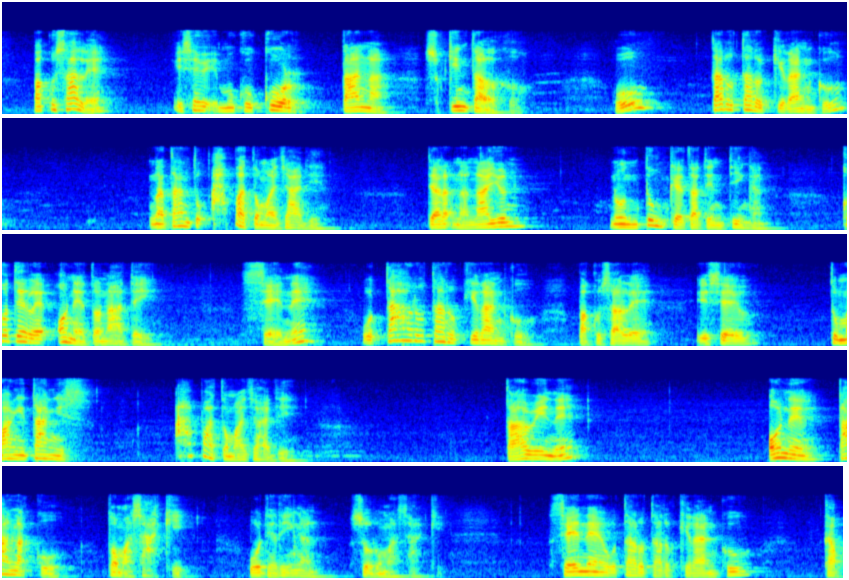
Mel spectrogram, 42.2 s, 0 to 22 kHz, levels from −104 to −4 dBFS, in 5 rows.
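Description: Nothing technically wrong turns up in this speech recording, which comes through a Speex connection with its top end stopping at about 7.6 kHz and nothing going amiss along the way.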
